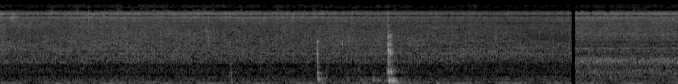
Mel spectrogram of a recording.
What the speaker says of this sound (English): We've got the celery, the onion, the garlic, and then all of the herbs, and we're just gonna dump it on there.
